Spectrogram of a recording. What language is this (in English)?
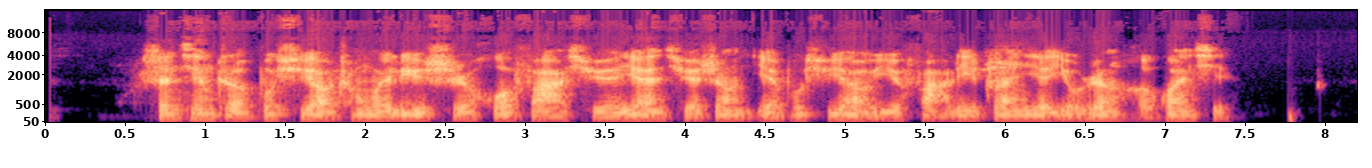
Chinese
